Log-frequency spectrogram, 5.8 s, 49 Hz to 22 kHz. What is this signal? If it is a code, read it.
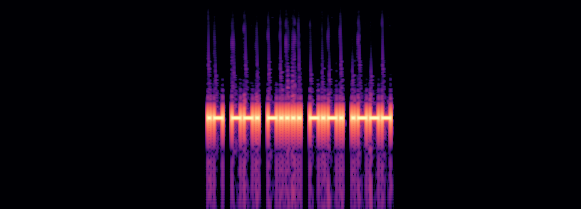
Morse code, heard as a keyed tone, about 40 wpm, 700 Hz. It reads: AG6CJ
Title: USA Call Signs - 5 Characters - Repeated 3x - 40wpm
